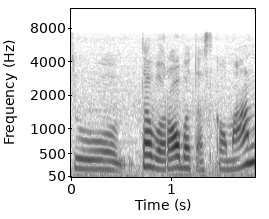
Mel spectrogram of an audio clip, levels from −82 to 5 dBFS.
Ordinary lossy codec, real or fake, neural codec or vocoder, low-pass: Opus, 64 kbps; real; none; 7.2 kHz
